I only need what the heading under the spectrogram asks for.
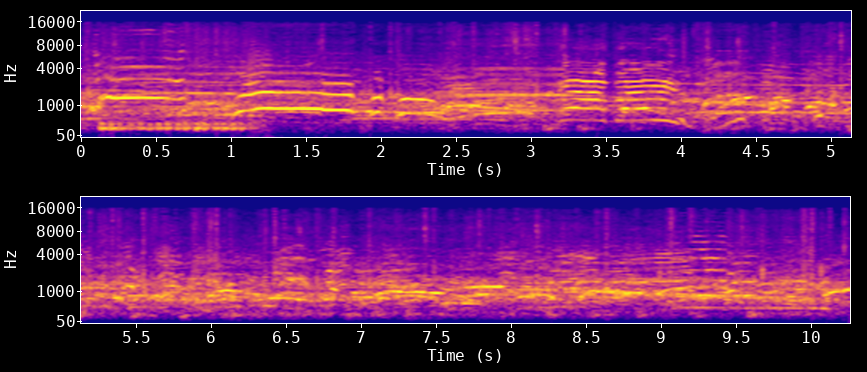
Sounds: speech, music, crowd

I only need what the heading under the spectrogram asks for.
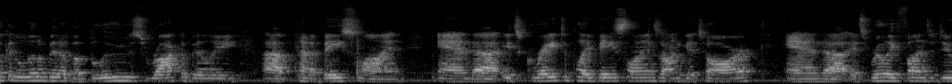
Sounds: speech

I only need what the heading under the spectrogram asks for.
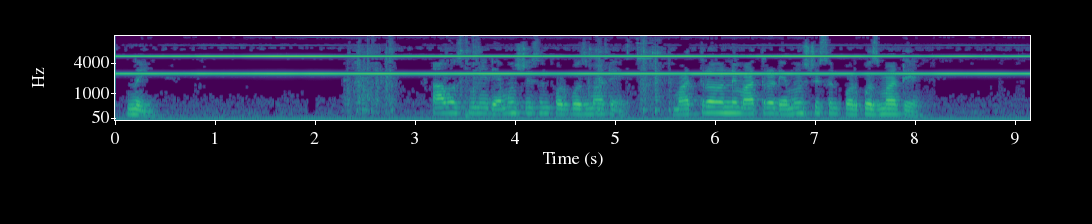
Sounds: speech, inside a small room

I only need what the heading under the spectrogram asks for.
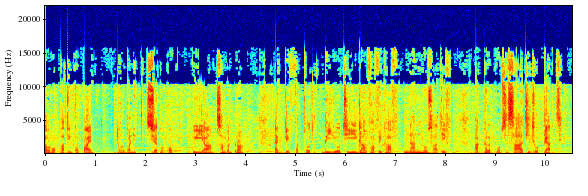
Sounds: speech, music

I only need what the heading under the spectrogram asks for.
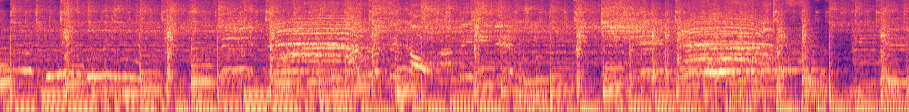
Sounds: music

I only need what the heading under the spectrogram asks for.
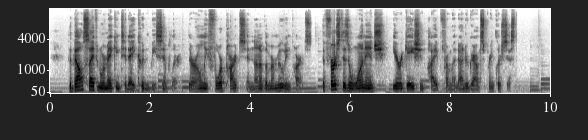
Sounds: speech, music

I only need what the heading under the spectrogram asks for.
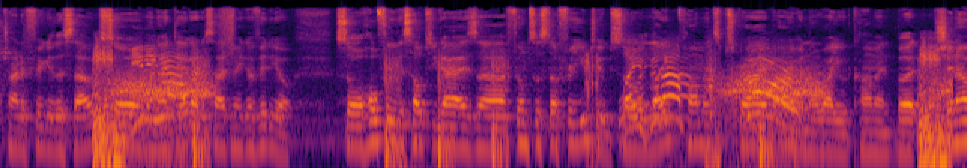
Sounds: speech

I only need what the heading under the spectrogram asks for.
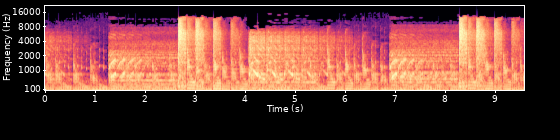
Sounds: music

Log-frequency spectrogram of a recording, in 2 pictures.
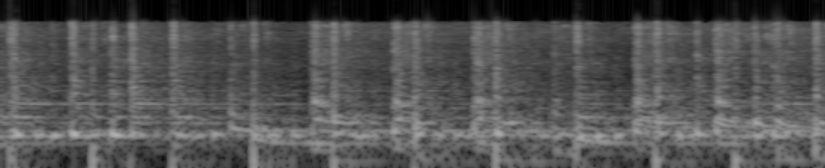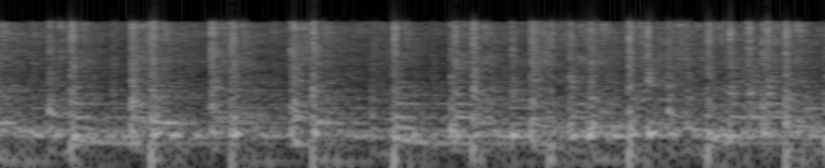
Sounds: drum, musical instrument, music, drum kit

